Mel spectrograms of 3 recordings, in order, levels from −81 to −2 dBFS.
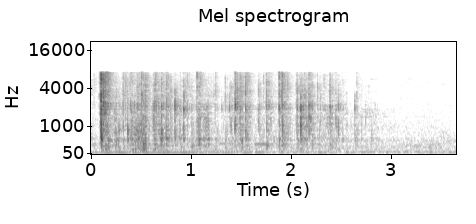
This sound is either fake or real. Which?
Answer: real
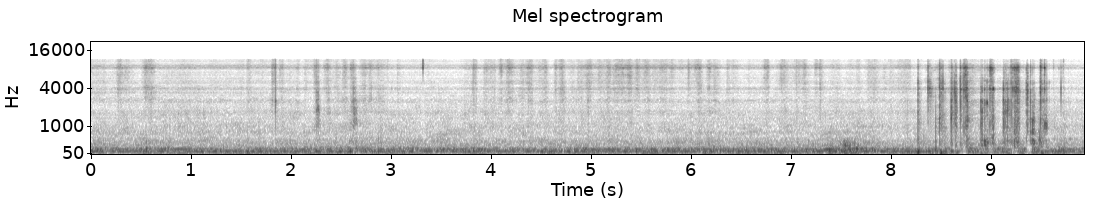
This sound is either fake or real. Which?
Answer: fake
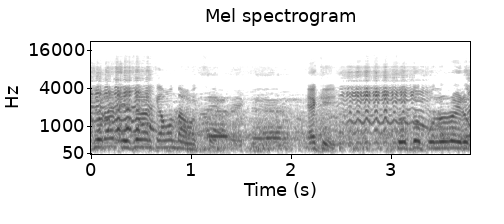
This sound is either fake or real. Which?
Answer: real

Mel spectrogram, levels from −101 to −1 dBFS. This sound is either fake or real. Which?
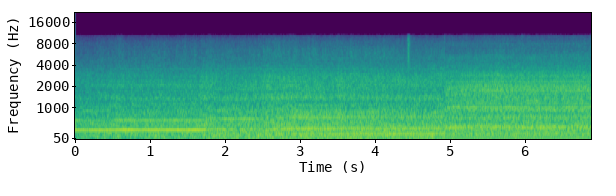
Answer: real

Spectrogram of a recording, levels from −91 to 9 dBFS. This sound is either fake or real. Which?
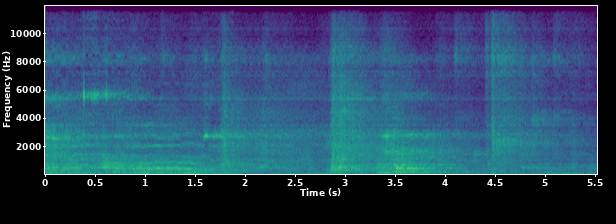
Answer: fake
